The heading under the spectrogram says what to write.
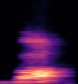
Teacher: eu tenho a palavra vó o som é aberto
